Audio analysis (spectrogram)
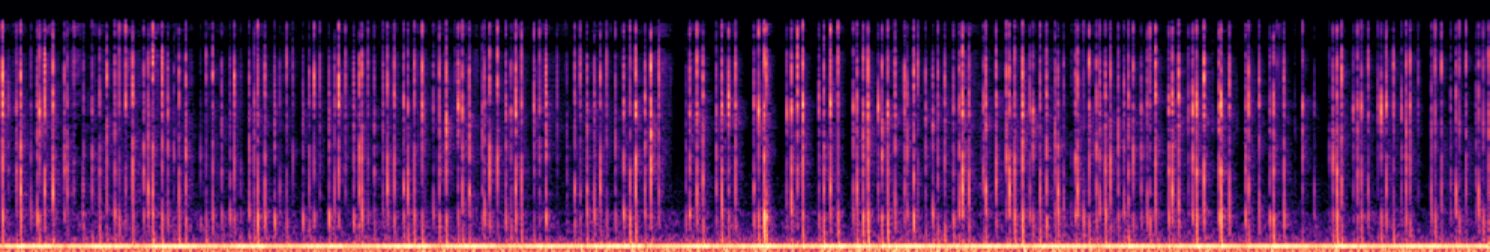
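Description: Long nails rapidly tap and scratch a clear plastic blister pack holding four sticks of sidewalk chalk sealed onto a cardboard card. The result is a dense stream of sharp, bright plastic clicks and crinkly scratches, with a steady low hum underneath.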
